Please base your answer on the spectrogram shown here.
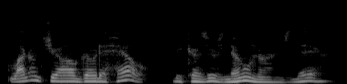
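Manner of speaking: very sweet, calm, gentle, unruffled voice. Telling a joke, voicing Mother Superior's reply to a man: retelling in a sweet, calm voice. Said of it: "in a very sweet and calm voice".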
